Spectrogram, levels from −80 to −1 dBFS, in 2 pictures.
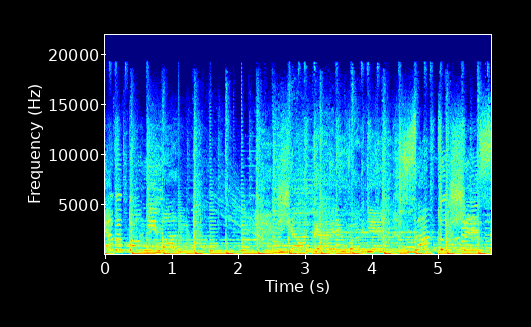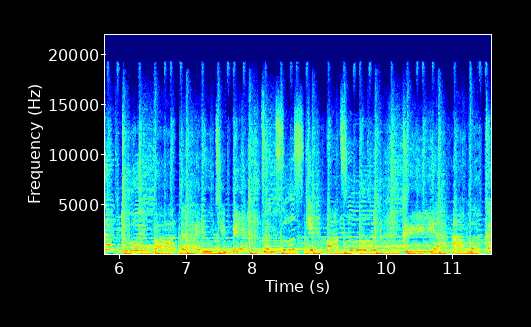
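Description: Two devices likely ran on separate clocks about 500 ppm apart, so the buffer between them periodically dropped or repeated a block of around 70 samples. These clock drift buffer slips sound as about four clicks, one every 2.9 s from 1.12 s to 9.81 s.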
